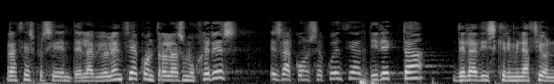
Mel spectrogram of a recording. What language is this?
Spanish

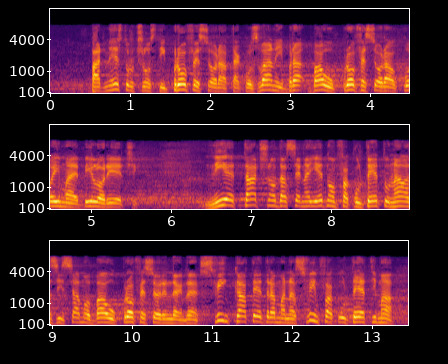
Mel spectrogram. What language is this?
Serbian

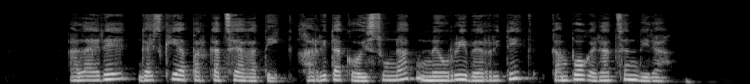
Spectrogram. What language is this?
Basque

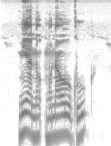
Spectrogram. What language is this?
Kalenjin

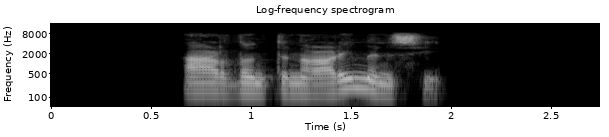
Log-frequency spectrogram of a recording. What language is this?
Kabyle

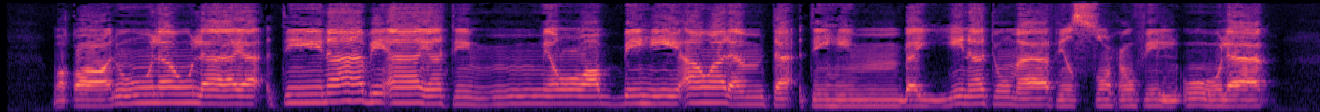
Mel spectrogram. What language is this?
Arabic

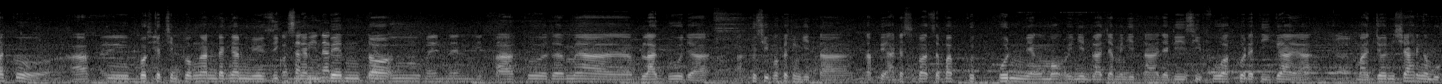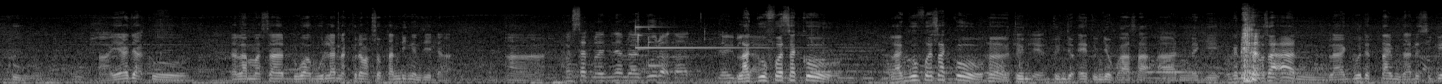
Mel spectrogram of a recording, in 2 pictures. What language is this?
Malay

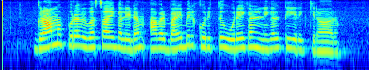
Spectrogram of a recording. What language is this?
Tamil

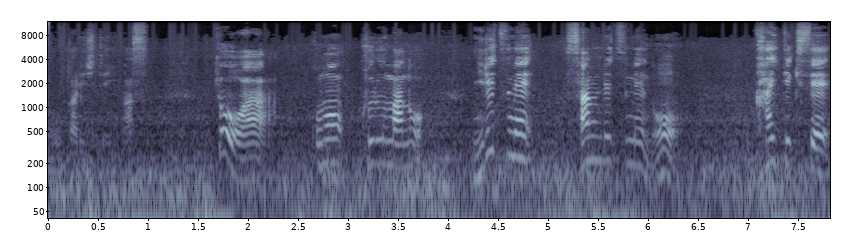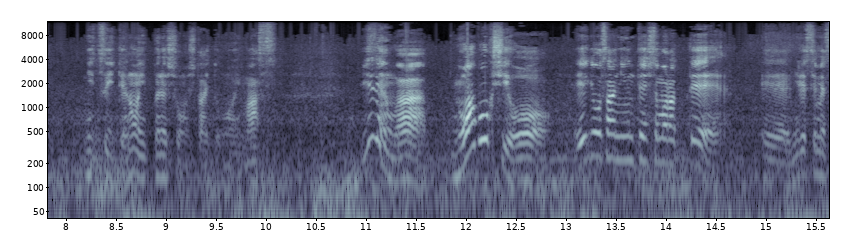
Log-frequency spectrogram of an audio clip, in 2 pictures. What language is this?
Japanese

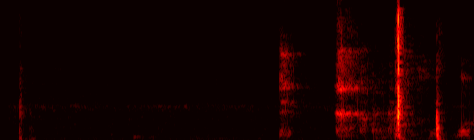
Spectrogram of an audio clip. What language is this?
Bangla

